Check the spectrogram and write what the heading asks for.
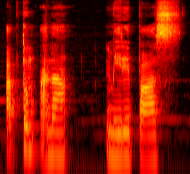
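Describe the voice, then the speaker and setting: A woman's voice: on the low side, fairly even intonation, measured pace, creaky, a bit bright, soft background music. A woman voicing a worried young woman who pleads and grumbles under her breath. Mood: sulky. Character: worried, pouting young woman, mutters sulkily.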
